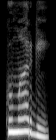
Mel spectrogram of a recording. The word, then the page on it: ಕುಮಾರ್ಗಿ: kumargi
